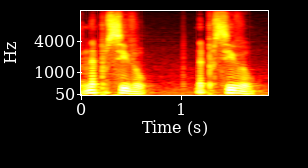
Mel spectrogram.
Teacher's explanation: And then possível, I'm probably not saying it perfect, but the pos in the first syllable can become pus, and it can also just be possível.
